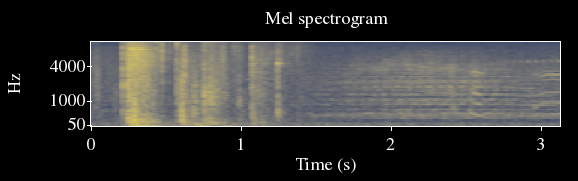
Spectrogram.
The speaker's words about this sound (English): The brick bounces off the glass and hits his rental, shattering the windshield.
